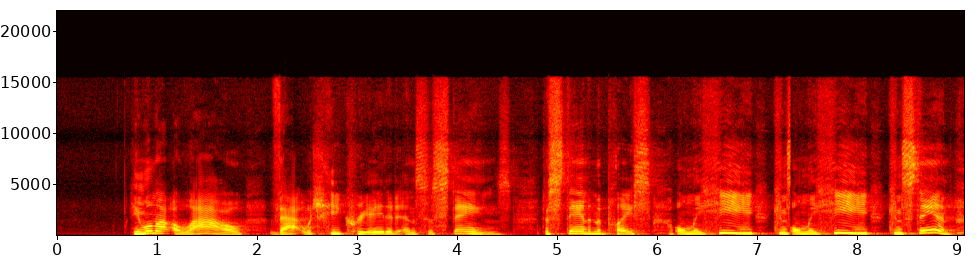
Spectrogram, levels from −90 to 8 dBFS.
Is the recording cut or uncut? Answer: cut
